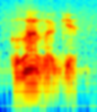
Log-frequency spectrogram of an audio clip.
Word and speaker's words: Лалаге: «Как ее зовут?» «Лалаге». Она произнесла это необычное имя с ударением на первом слоге, по-прежнему глядя в пол.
